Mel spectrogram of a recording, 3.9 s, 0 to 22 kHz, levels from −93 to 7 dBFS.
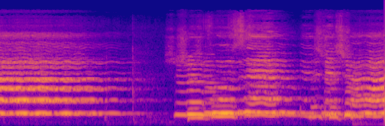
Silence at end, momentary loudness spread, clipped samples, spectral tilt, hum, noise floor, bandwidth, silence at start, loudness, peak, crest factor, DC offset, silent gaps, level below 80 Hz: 0 s; 14 LU; under 0.1%; -1 dB/octave; none; -48 dBFS; 15.5 kHz; 0 s; -21 LUFS; -6 dBFS; 16 dB; under 0.1%; none; -74 dBFS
